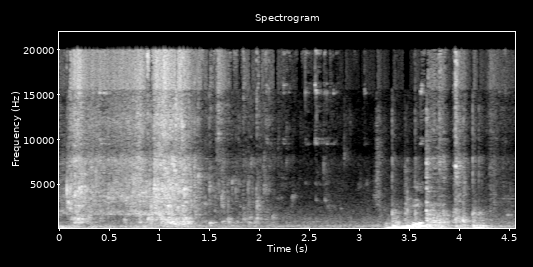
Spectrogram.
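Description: Water is poured into a pan of red chilli masala for dosa, a soft splashing pour that swells, fades and comes back briefly, with a short voice near the end.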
